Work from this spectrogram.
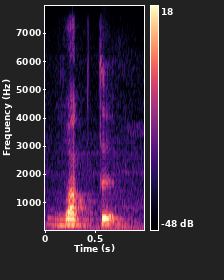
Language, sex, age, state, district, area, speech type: Sindhi, female, 45-60, Maharashtra, Mumbai Suburban, urban, read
